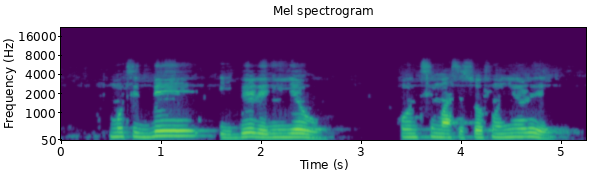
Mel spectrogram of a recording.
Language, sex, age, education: Yoruba, male, 15-29, tertiary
